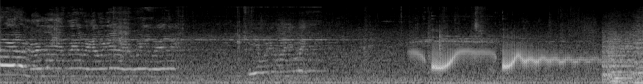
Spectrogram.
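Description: Cartoon-style comedy sound effects: a held tone for the first second and a half, then two quick swooping pitch glides about a second apart near the end.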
